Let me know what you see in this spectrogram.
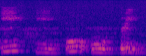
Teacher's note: ई उ री, तो क्या मुंह पूरा खुल रहा है, लगभग बंद ही है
